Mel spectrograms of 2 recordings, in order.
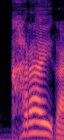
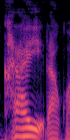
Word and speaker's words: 辛い: 그래서 카라이가 아니라 보통 일본인들은 가라이라고 합니다.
